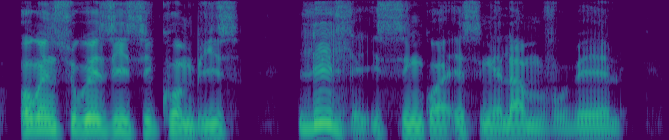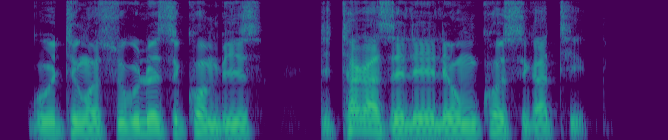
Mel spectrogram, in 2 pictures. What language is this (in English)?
North Ndebele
